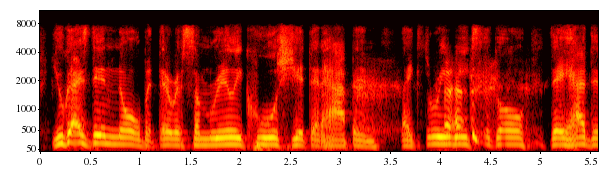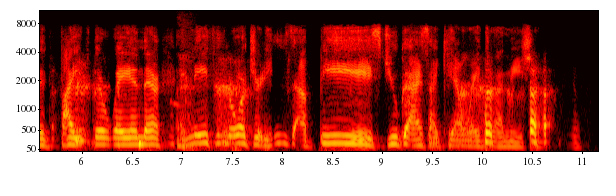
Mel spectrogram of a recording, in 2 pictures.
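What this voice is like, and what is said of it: Imitates another person's voice. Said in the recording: “That's a good Eddie Bravo impression right there.”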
